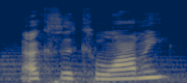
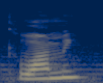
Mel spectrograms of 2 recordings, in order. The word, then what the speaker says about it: Kiwami: the characters from K kiwami kuami is how you say kuami that's cool got to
